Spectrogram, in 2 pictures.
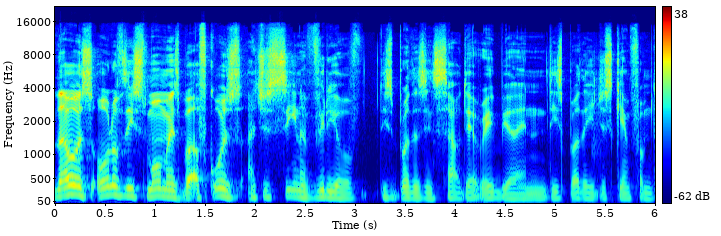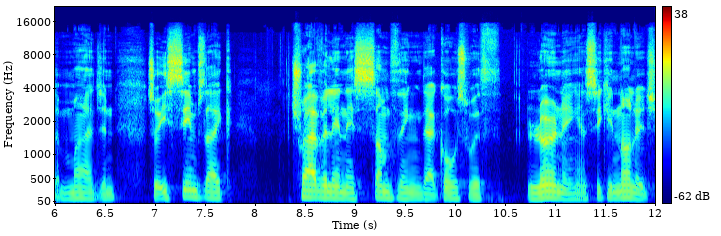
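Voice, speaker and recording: With a Spanish accent, a man talks at a fairly quick pace and medium pitch with ordinary pitch variation, on a very clean recording with a silent background. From Spain. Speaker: Arabic teacher and online entrepreneur. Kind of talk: podcast interview. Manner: halting.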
